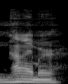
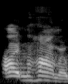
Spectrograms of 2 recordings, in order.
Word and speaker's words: Schottenheimer: How you pronounce it? Schottenheimer. Schottenheimer.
